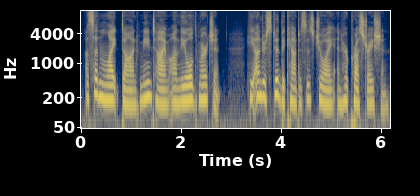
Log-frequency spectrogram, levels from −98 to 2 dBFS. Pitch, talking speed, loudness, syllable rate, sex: 165 Hz, 165 wpm, -18 LUFS, 4.9 syllables/s, female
